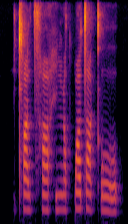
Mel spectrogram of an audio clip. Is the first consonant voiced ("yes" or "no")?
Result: no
